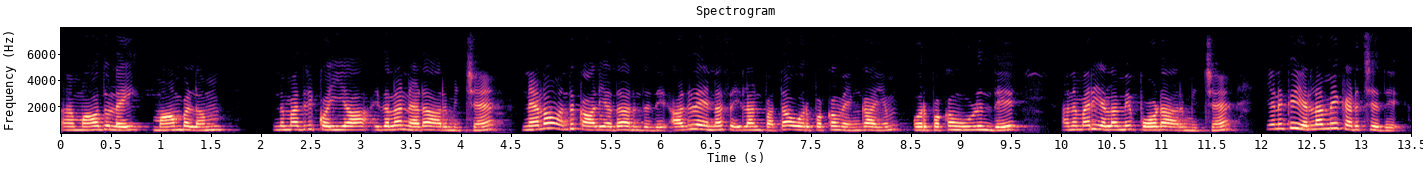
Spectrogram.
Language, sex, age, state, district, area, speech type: Tamil, female, 30-45, Tamil Nadu, Dharmapuri, rural, spontaneous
